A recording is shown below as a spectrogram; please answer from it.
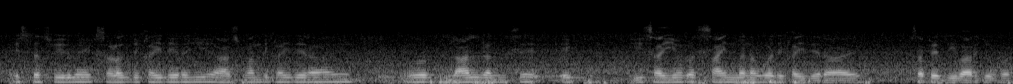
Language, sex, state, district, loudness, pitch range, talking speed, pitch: Hindi, male, Goa, North and South Goa, -29 LUFS, 100-110 Hz, 175 wpm, 105 Hz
